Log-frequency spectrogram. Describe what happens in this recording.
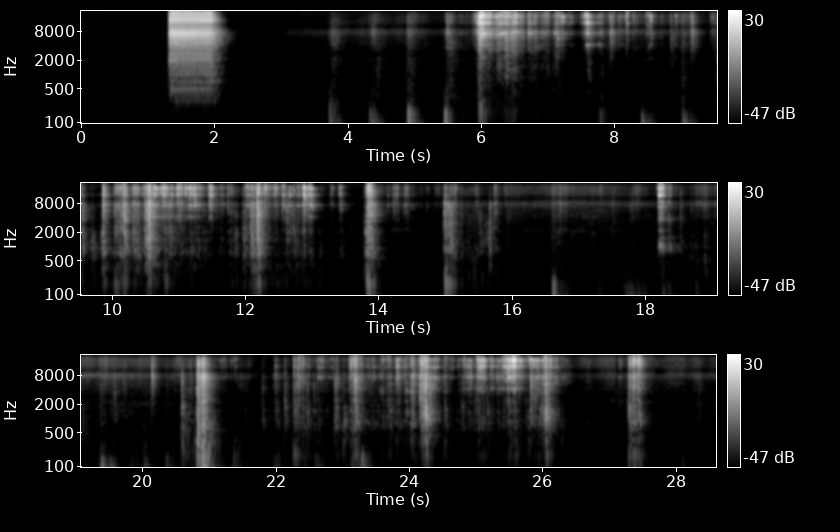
The door bell rang, I walked to get the keys, unlocked and opened the door. A person entered the room, I closed the door and locked it again.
